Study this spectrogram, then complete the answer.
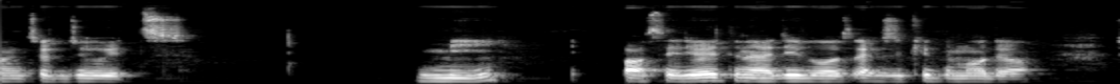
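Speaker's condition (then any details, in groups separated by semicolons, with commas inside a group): No condition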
